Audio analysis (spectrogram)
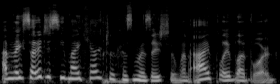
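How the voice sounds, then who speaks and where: A woman's voice: a little high, lively intonation, racing, darkish tone, no room sound, clean studio sound. A young woman co-hosting a casual podcast chat, bubbly and giggly, peppering her talk with "like". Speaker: podcast co-host.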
